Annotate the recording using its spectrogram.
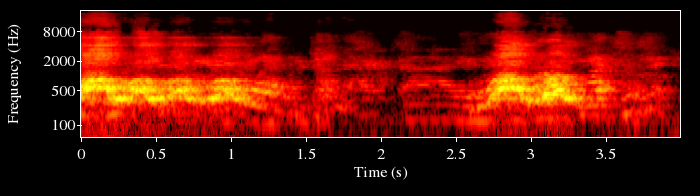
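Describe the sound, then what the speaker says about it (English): A dog looking out a window barks in two loud bursts a couple of seconds apart, close by, with a muffled quality as if from another room. "he's looking out a window barking at someone"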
